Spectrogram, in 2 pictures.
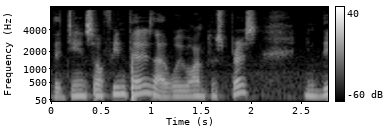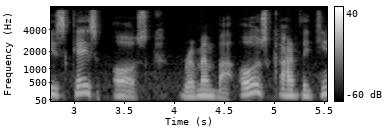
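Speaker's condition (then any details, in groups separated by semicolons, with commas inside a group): No condition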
